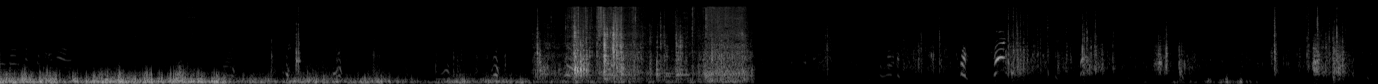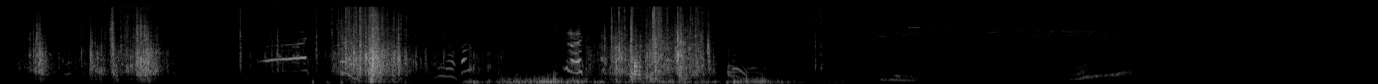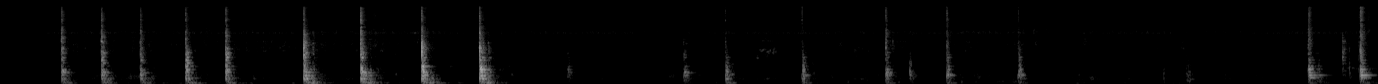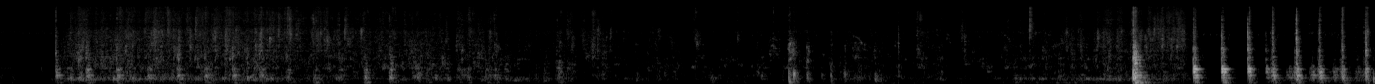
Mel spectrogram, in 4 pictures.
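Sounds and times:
steady rustling noise: 9.0 - 22.1
hammer knocking on wood: 53.3 - 55.0.

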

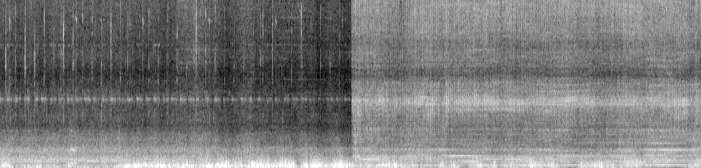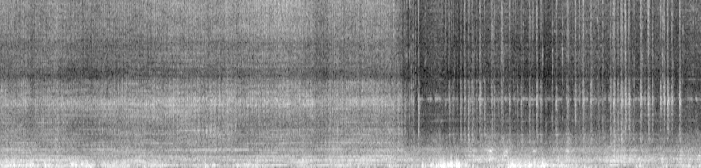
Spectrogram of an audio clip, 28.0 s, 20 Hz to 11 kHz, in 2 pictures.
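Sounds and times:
hum of running blade and belt: 0.0 - 28.0
circular saw cutting log: 6.8 - 28.0.

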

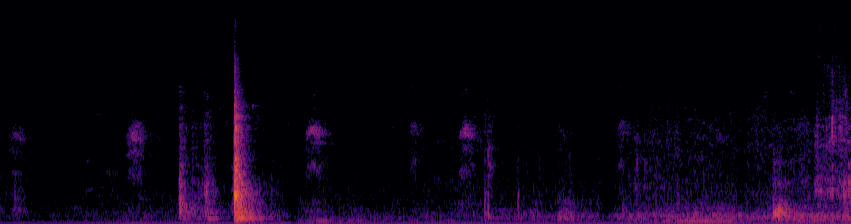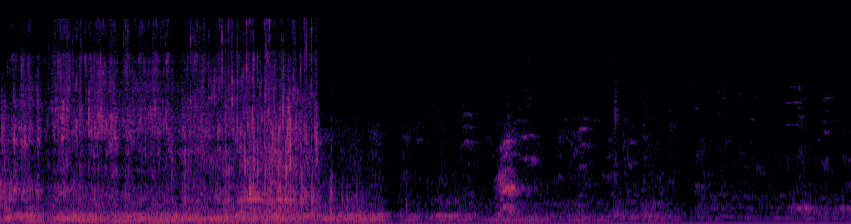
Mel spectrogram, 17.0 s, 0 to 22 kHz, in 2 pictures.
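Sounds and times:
liquid pouring and splashing: 8.0 - 11.9.

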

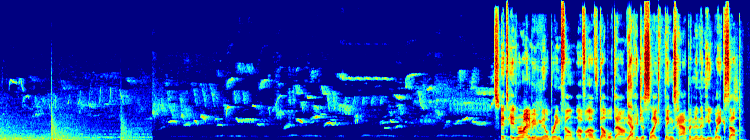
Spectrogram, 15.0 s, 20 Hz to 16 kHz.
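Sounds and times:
music playing: 0.0 - 3.1
lower repeated bird calls: 0.0 - 11.0
high bird chirps and trills: 0.1 - 9.9.

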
